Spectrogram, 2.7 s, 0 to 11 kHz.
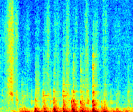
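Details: BMW E46 M3 on jack stands, emergency brake on: several soft, dull clunks about two a second as the rear wheels are twisted by hand, suggesting slack in the rear driveline; owner wonders about wheel bearing or guibo, cause unfound.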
